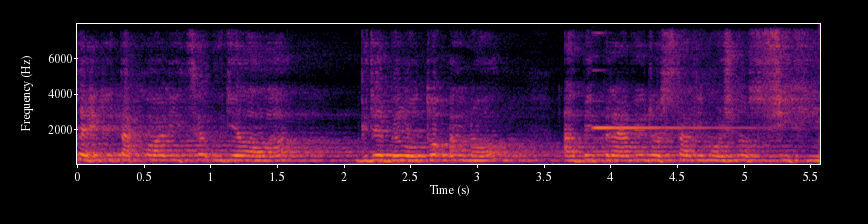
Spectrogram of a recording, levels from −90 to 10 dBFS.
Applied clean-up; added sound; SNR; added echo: none; Wind chime; 13 dB; reverberation time 2.2 s.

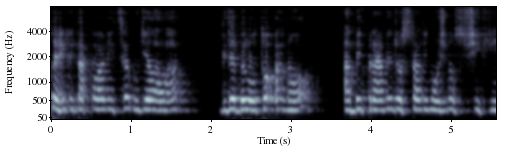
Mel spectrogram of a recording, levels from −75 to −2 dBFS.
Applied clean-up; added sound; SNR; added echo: neural mask model DeepFilterNet 3.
